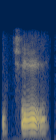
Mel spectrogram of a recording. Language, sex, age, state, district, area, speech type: Urdu, male, 18-30, Uttar Pradesh, Saharanpur, urban, conversation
